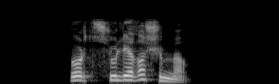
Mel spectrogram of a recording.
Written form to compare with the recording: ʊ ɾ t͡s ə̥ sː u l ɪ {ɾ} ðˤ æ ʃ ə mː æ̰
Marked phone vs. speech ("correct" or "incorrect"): incorrect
